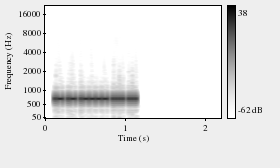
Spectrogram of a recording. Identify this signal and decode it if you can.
Morse code, heard as a keyed tone, about 58 wpm, 700 Hz. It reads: AA1HS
